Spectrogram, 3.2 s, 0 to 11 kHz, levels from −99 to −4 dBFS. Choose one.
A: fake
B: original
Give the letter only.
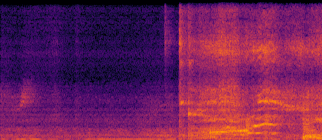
A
